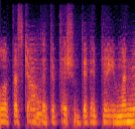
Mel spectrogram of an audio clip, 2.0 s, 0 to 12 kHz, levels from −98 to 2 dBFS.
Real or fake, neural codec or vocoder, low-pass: fake; codec, 44.1 kHz, 0.9 kbps, DAC; 10.8 kHz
